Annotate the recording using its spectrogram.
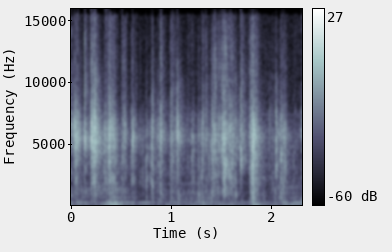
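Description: Trading cards and their plastic pack wrapper being handled, giving irregular crinkling and rustling with small sharp ticks.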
